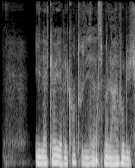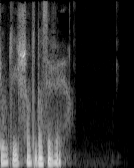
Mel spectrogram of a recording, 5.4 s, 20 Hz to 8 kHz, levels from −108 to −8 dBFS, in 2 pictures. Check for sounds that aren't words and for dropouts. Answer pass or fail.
pass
